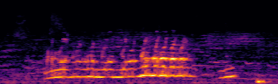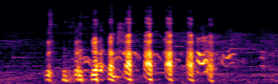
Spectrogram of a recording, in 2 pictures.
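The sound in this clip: Gargling a Christmas song: a wobbling, pitched, bubbling tune is followed by a rapid run of about ten loud, choppy gurgling bursts.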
